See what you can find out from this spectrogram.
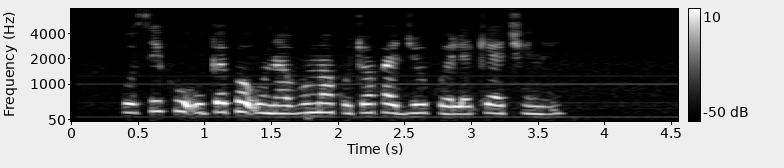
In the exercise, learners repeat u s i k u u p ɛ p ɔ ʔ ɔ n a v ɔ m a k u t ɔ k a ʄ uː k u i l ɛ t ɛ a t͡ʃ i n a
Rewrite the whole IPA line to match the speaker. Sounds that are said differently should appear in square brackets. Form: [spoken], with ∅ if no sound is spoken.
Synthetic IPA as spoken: u s i k u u p ɛ p ɔ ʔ [u] n a v [u] m a k u t ɔ k a ʄ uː k u [ɛ] l ɛ [k] ɛ a t͡ʃ i n [i]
